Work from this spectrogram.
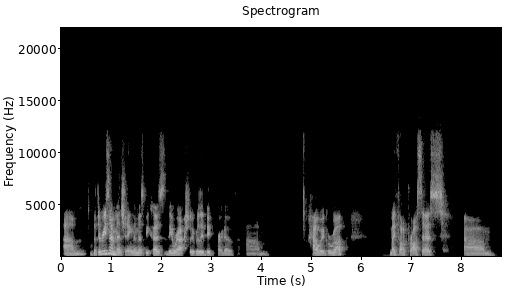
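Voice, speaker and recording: A woman's voice: deep voice, lively intonation, normal speed, vocal fry, fairly bright tone. A woman from Moldova whose first language is Russian, answering interview questions thoughtfully, with many ums and restarts. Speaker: podcast guest.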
